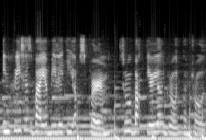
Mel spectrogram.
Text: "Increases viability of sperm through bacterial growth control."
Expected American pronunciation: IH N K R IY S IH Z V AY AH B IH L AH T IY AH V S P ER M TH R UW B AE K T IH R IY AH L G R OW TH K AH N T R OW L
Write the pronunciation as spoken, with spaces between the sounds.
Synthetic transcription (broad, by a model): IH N K R IY S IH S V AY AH B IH L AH T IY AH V S P ER M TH R UW B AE K T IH R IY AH L G R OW T K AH N T R OW L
